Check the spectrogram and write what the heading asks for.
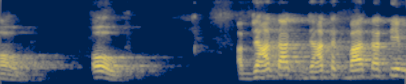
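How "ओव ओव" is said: "ओव" closing on v; correct pronunciation. Shown as a demonstration. Teacher gives learners the right sound, "ओव" with v. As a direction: end "ओव" on a voiced v. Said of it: "इसका सही उच्चारण होता है".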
